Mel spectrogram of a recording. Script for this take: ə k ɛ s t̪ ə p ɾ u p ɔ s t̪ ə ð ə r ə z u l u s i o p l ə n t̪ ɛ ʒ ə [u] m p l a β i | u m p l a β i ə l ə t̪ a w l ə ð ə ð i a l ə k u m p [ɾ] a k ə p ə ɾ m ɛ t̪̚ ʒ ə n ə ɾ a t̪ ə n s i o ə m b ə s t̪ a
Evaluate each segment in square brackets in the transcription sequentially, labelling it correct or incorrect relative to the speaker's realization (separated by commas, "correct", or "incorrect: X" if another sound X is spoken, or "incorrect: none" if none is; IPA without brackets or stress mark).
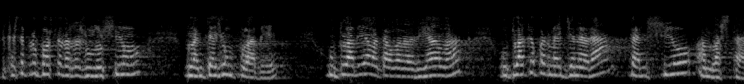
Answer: correct, incorrect: l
